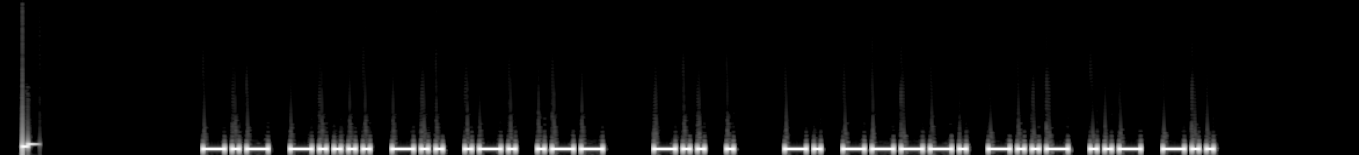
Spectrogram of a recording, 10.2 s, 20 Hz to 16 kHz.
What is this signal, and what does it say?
Morse code, heard as a keyed tone, about 22 wpm, 700 Hz. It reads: K6DRW DE N9XUD
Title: USA Callsign DE Callsign - 5 Characters - 22wpm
